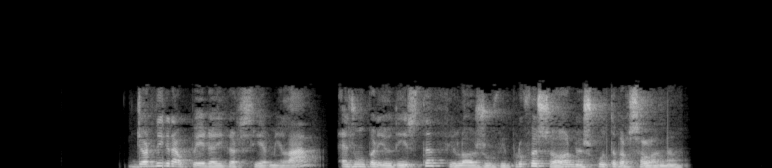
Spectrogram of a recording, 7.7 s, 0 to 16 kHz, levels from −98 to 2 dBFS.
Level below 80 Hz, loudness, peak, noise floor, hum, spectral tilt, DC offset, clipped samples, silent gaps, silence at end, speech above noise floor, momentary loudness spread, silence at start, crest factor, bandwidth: -60 dBFS; -22 LUFS; -6 dBFS; under -90 dBFS; none; -4.5 dB/octave; under 0.1%; under 0.1%; 3.29-3.36 s; 0.9 s; over 69 dB; 6 LU; 1.3 s; 18 dB; 8.2 kHz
